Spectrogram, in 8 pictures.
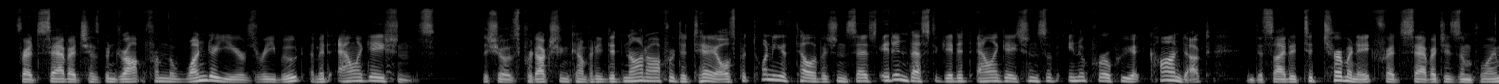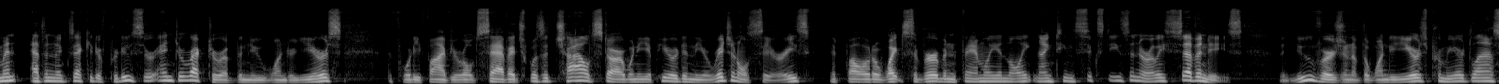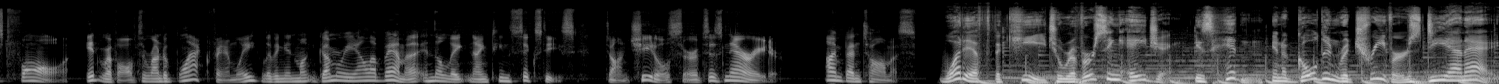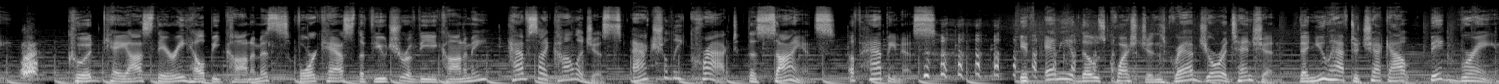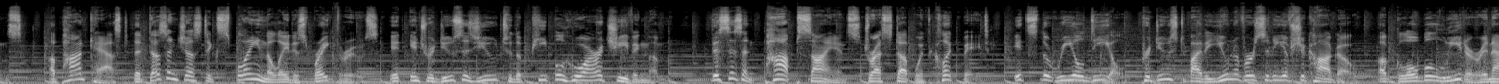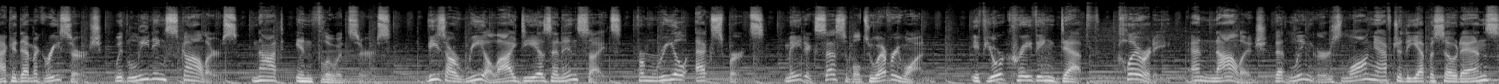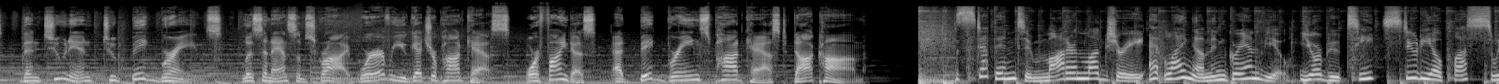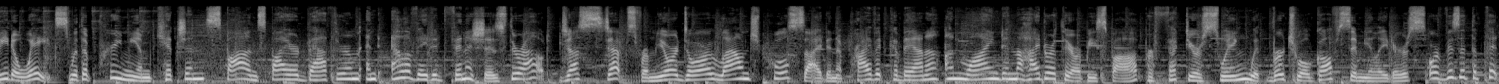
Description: Intro and voicer "Fred Savage"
